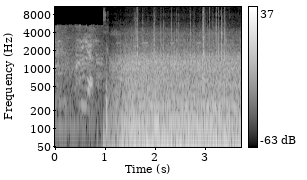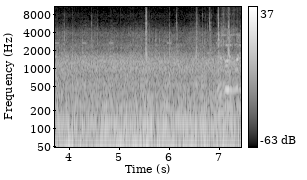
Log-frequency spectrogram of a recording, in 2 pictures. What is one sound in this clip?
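Road noise rumbles from inside a moving car on asphalt.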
